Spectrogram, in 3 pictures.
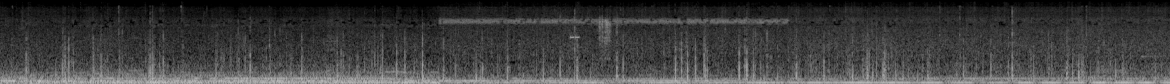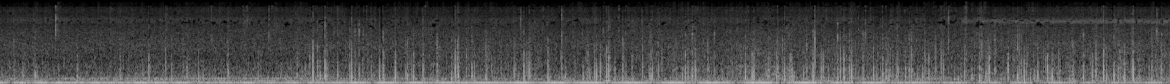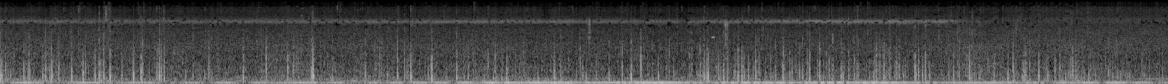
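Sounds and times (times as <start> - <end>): low rumble: 0.0 - 35.0
rain on foliage: 0.0 - 35.0
thin high whine: 4.4 - 8.2, 24.2 - 33.4.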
